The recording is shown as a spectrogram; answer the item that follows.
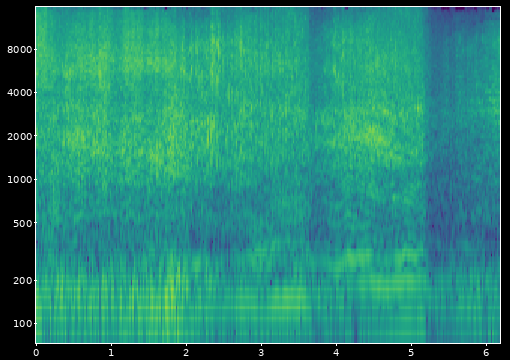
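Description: A pack of MX1 motocross bikes revving hard as they pass close by, many engines together with pitch rising and falling as the riders work the throttle. About five seconds in the sound drops suddenly to a quieter, more distant engine noise.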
